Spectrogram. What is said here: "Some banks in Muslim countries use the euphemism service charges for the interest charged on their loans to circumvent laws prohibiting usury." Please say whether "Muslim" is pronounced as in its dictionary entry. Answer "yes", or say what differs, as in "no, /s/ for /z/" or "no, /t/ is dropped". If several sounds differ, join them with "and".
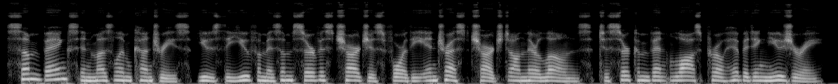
yes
